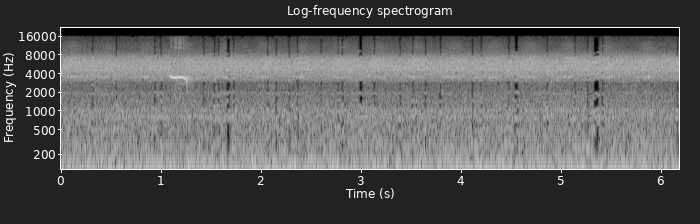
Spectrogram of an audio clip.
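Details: Hot-day cicada chorus in central Illinois: a high, constant buzzing hiss. A single sharp bird chirp comes at about one second, and a neighbor's air conditioner hums low.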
